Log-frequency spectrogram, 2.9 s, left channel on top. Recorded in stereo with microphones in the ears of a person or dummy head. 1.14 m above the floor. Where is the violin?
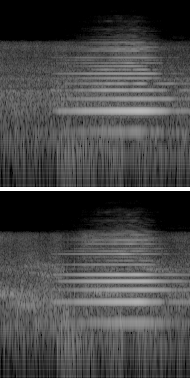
85° right, 4 m.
